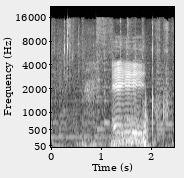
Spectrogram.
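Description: A single drawn-out vocal call, about three-quarters of a second long and dipping slightly in pitch at its end, a little past a second in.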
